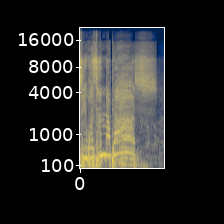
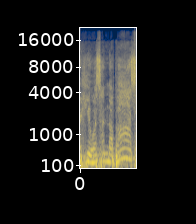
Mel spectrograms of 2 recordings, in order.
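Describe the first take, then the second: First: Put-on higher, slow Puerto Rican accent on bus, stretched out; drawn-out Puerto Rican voice, pitched up; a Puerto Rican guy repeating where he saw it. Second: Put-on low, loud Puerto Rican accent on bus; lowered Puerto Rican voice; a Puerto Rican guy telling where he saw it. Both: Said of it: "Puerto Ricans are gonna be like".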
